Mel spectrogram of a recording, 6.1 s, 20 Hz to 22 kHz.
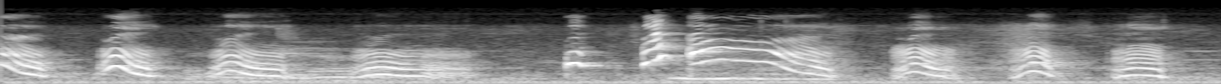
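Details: Siberian Husky puppies, 7 days old, squeal in high, arching whines, one after another, over a faint low hum.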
